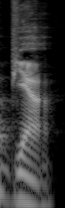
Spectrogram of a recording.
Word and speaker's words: bien: Ça va bien. Comment ça va, Estelle? Ça va bien. You might have noticed that bien also has a nasal sound.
